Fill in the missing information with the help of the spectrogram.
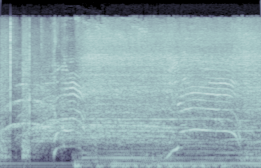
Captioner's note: cheers and applause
